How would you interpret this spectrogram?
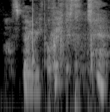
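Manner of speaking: gasp, then hushed whisper; dramatic whisper. Acted. Teacher hushing pupils over the fast trap, whispered. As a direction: whisper it like a secret to the class. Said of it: "gasps whisper".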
